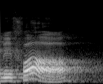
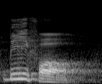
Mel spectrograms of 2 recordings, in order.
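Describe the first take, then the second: First: The stress is on the second syllable. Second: The stress is on the first syllable. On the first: The speaker calls it right. "when you say before is correct" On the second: The speaker calls it wrong. "when you stress the first syllable and unstress the second syllable, it is a wrong pronunciation"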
